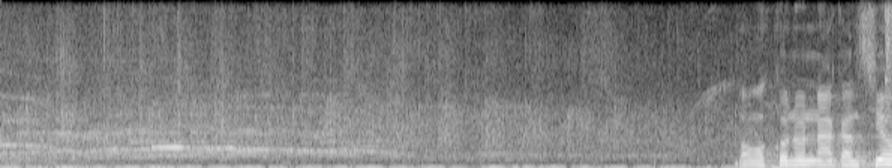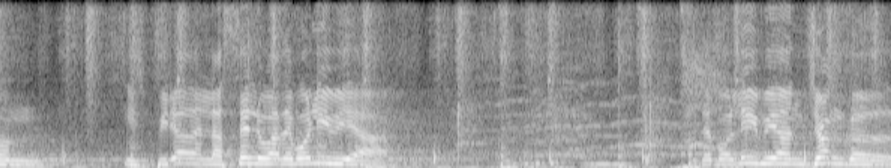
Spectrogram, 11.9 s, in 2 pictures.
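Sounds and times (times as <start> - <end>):
audience applause at a live festival: 0.0 - 4.8, 9.1 - 11.8
speech: 4.9 - 8.7, 10.6 - 11.8.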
